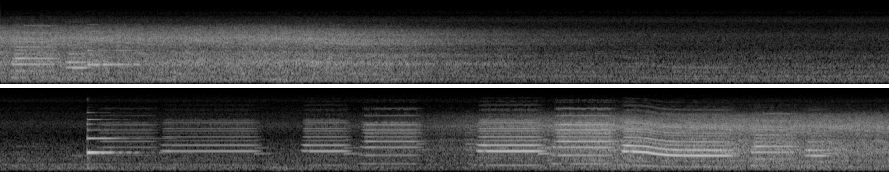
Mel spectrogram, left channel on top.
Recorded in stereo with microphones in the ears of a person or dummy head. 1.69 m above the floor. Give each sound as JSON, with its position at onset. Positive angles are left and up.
{"t": 0.9, "sound": "a guitar", "side_deg": -30, "distance_m": 0.7}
